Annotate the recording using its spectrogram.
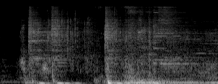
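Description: A magic blast bursts with a whoosh.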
